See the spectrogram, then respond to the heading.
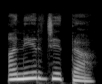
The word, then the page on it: ಅನಿರ್ಜಿತ: anirjita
